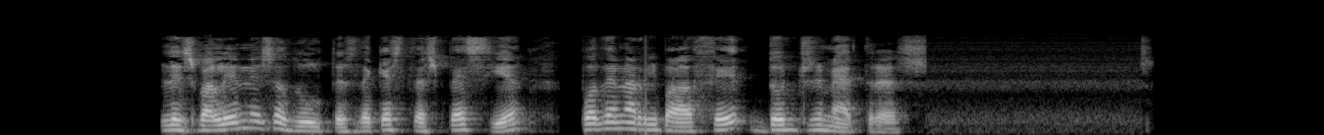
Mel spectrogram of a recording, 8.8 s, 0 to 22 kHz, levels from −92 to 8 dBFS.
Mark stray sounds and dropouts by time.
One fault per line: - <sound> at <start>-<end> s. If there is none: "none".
none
